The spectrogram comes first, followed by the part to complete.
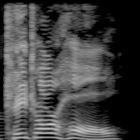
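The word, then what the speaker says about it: Katar Hol: An alien from the planet Thanagar, the phonetically familiar Katar Hall, first name spelled with a K and last with an O, was the son of noted scientist Piranqatar.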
